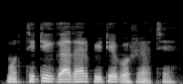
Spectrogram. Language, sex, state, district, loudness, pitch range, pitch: Bengali, male, West Bengal, Cooch Behar, -15 LUFS, 95-130 Hz, 115 Hz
